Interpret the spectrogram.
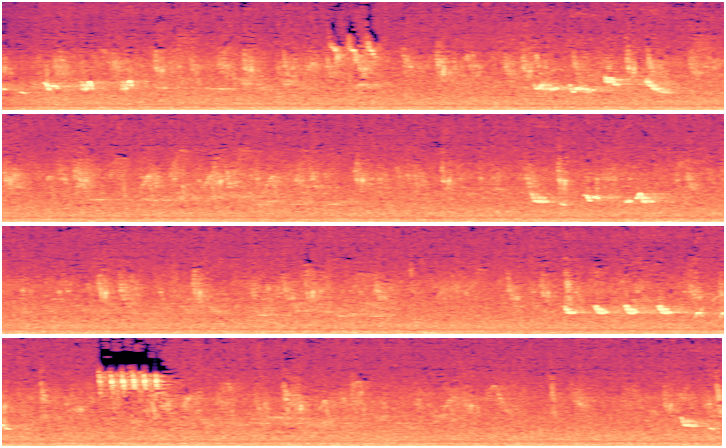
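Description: Steady rain hiss with small birds chirping over it: short bursts of chirps and trills every few seconds, one higher, quicker trill about two-thirds of the way through.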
